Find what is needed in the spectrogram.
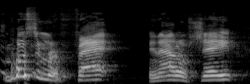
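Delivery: ordinary talk, nothing marked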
